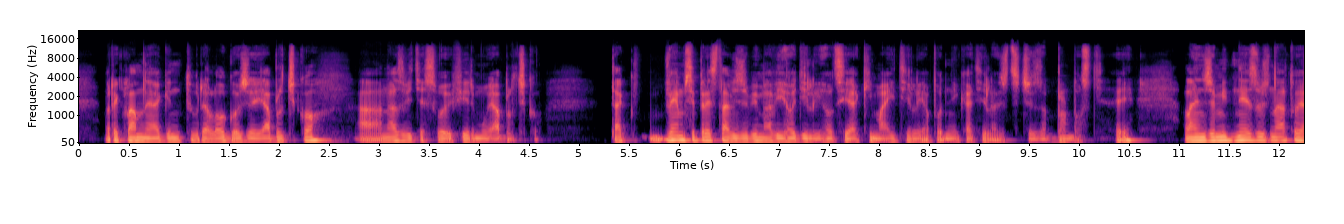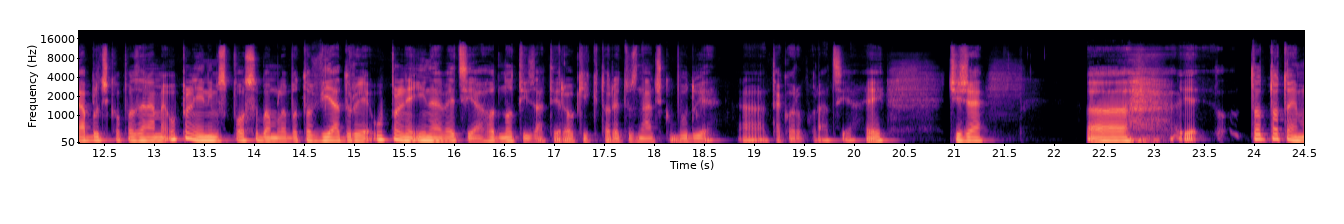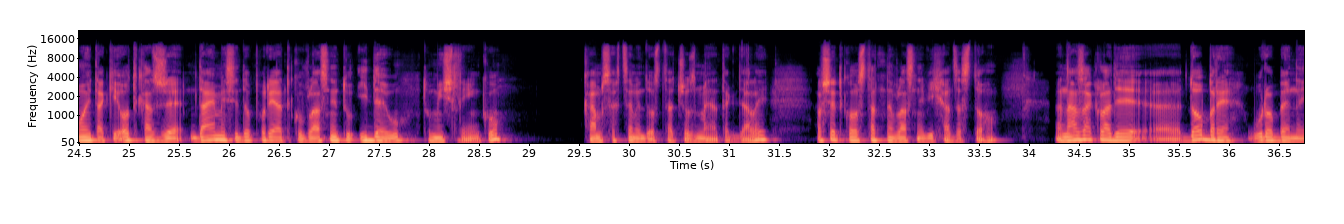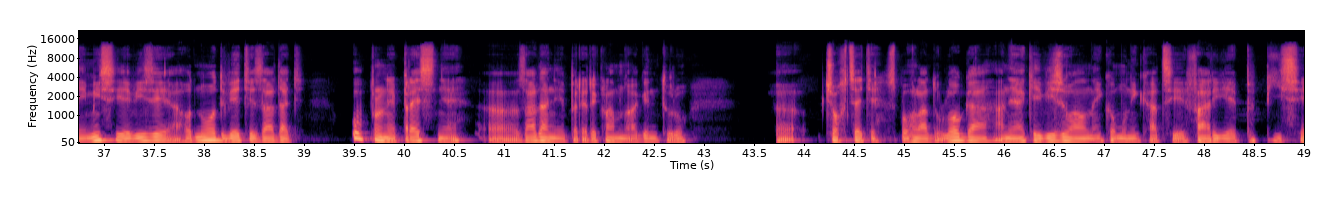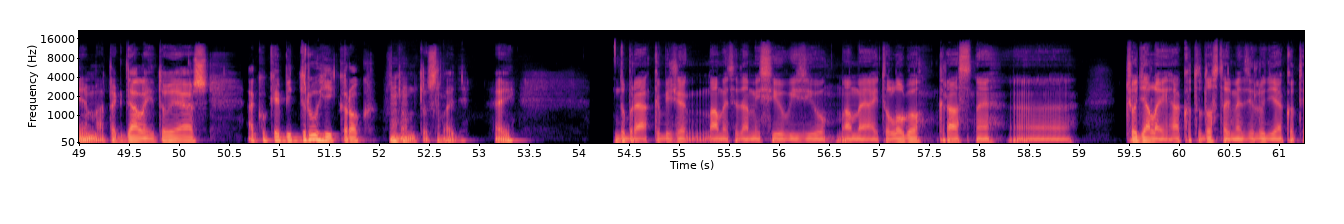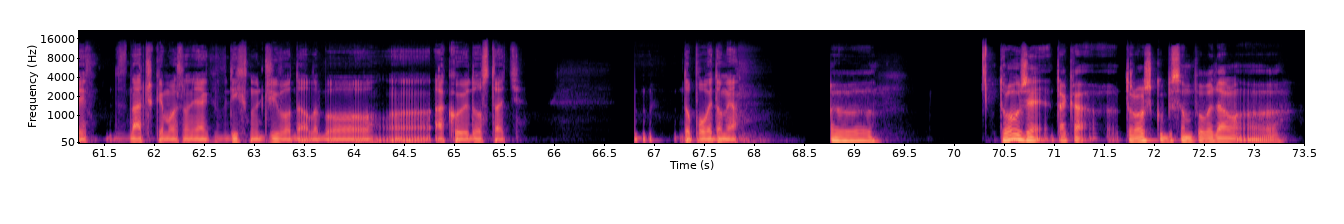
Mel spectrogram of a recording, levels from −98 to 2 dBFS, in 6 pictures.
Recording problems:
none

